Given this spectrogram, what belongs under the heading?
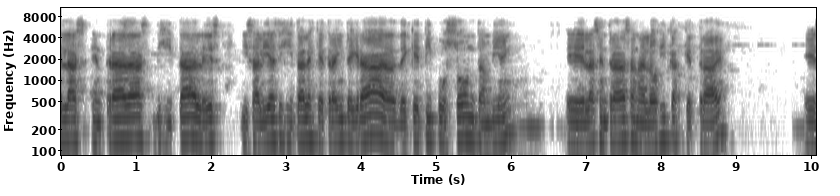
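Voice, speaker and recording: A man's voice: mid-range voice, pushed and bright. A young man from Ecuador with a Guayaquil accent, giving a live webinar lesson and explaining step by step with frequent "eh" fillers. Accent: Ecuadorian Spanish, Guayaquil. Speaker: automation instructor. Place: small room indoors. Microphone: webcam or laptop mic on video call. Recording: muffled video-call audio.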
